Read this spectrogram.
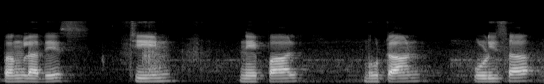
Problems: constant background noise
